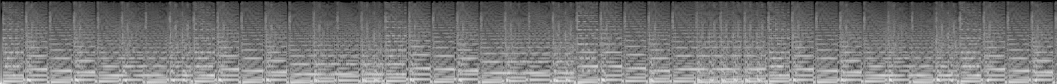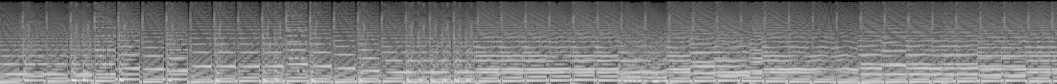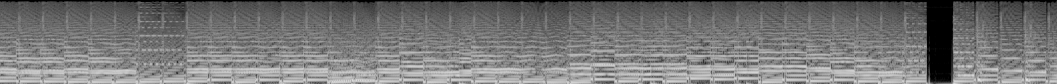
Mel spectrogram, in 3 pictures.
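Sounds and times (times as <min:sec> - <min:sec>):
Christmas song: 0:00.1 - 0:31.6.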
